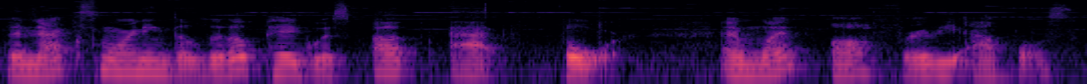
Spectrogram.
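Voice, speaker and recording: A woman's voice: fairly low pitch, unhurried, darkish tone, slight background noise, low-quality recording. A woman teacher reading a children's story aloud, narrating expressively with plain explanatory asides.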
